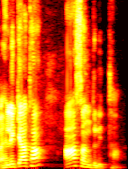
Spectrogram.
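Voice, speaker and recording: A man with a high voice teaches a science lesson. He asks the class a question and answers it himself, then repeats each definition word by word, slowly, so the class can write it down. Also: big pitch swings, bright, forceful tone. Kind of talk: classroom lecture.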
